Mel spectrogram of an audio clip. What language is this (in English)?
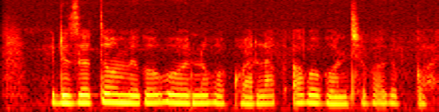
Kalenjin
